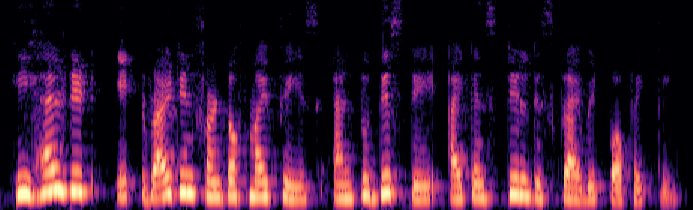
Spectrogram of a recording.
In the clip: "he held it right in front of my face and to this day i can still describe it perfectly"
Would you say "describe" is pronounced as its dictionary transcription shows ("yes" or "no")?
yes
